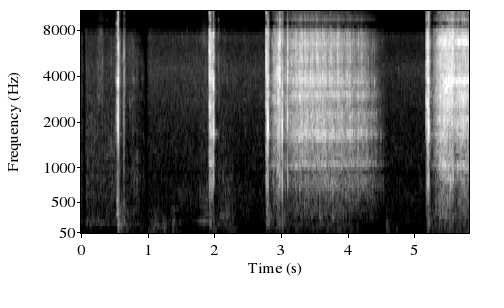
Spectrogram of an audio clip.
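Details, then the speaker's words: Starter motor bench tested on a new battery of about 12.5 volts after hammer tapping freed it; sharp solenoid clicks then fast high whirring with a coarse uneven edge, Bendix works, spins fast but sounds rough. "it seemed to free it up and the Bendix works good it spins fast it doesn't sound great I admit"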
